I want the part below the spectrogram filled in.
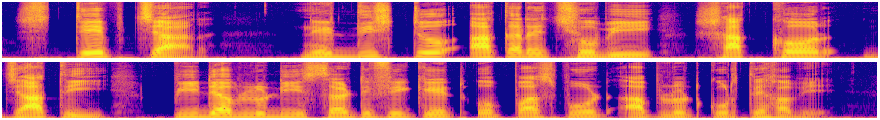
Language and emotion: Bengali, neutral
